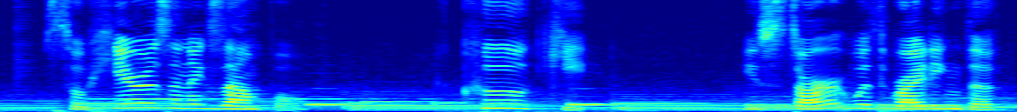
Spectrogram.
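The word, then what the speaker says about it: くうき: When pronouncing these repeating vowels, you simply drag the vowel sound. So this would be kuki, not cookie.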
